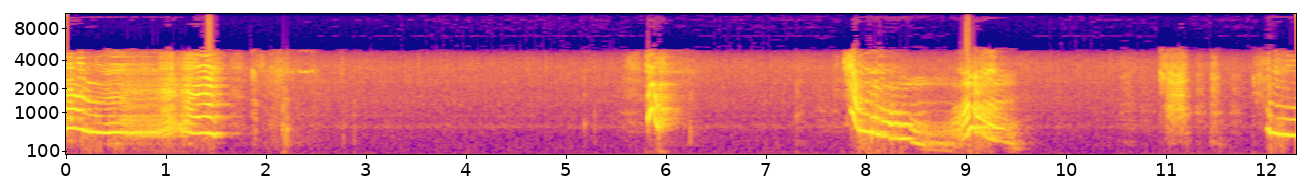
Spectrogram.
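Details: Snow dog 'talking': a wavering howl opens, then after a quiet stretch a brief yip, then a pair of steeply falling, moaning vocals, and finally short bursts, separated by gaps of near silence.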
